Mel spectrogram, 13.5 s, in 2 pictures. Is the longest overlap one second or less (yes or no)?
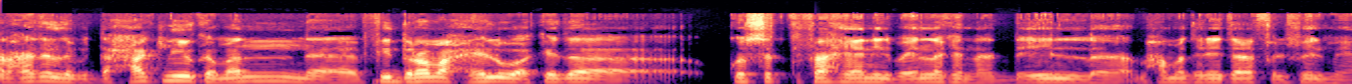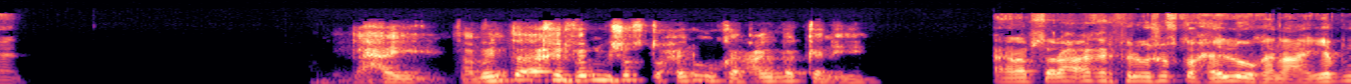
yes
